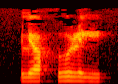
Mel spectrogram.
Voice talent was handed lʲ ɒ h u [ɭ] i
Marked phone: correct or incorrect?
correct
